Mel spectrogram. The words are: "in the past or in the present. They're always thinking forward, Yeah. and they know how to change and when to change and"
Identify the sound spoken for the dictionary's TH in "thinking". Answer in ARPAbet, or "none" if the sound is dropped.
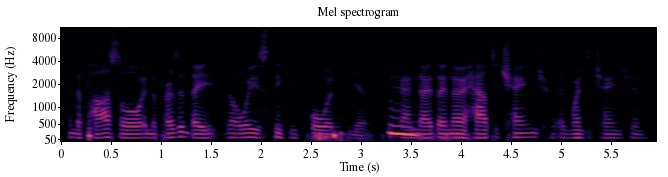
TH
